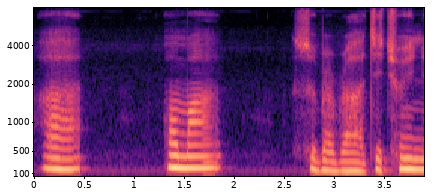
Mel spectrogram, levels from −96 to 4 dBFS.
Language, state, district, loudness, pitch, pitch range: Idu Mishmi, Arunachal Pradesh, Lower Dibang Valley, -14 LUFS, 180 Hz, 160-195 Hz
